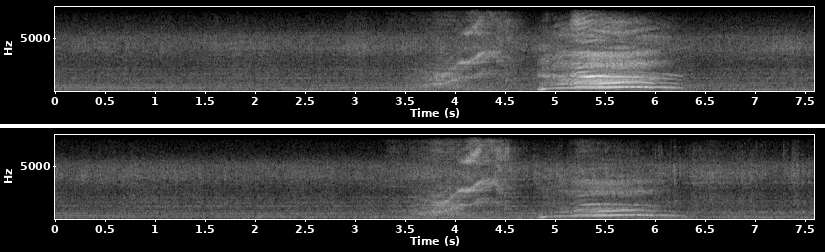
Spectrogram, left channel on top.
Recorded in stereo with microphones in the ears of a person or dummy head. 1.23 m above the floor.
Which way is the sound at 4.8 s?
60° left (ahead or behind).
